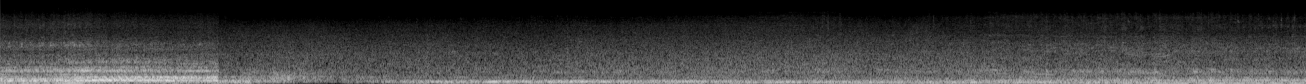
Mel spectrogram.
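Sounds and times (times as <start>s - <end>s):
car engine low exhaust note: 0.0s - 2.2s, 9.7s - 13.0s.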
